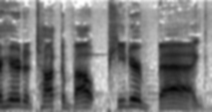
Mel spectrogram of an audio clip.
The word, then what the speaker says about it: Bagge: Yes, true believers, that is how you pronounce it, even though it's spelled B-A-G-G-E. – I was just going to say, because I've heard people say Baggy too, but I like Peter Bagge because it's P.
